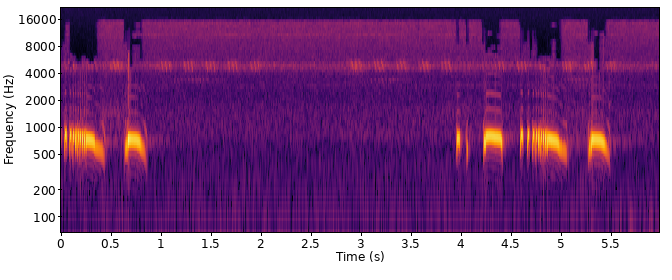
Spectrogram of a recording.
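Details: Spotted dove coos used to stimulate decoy doves. A phrase ends with two falling coos, then there is a quiet gap of about three seconds. Another phrase follows, with clipped notes and drawn-out, sliding, hollow coos.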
